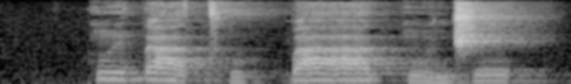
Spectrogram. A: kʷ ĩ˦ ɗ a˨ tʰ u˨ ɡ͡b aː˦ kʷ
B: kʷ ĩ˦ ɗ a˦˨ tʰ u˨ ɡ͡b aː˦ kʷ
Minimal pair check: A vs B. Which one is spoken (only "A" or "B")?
B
